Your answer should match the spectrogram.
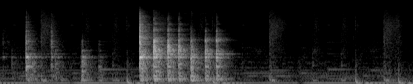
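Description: Spatula scraping and clinking against the inside of a Thermomix's stainless-steel mixing bowl in a few short strokes, gathering powdered sugar down to the bottom, over soft background music.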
